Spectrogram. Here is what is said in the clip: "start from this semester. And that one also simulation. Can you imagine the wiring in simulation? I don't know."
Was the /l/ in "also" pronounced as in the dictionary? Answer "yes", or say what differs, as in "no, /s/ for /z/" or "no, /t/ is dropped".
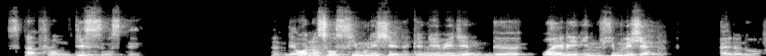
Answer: no, /l/ is dropped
